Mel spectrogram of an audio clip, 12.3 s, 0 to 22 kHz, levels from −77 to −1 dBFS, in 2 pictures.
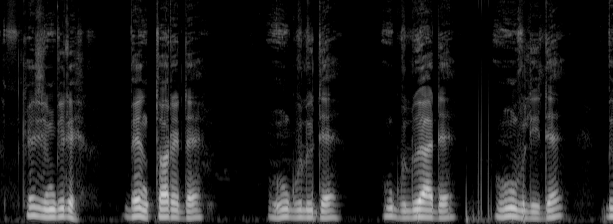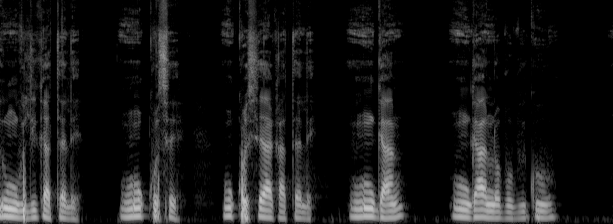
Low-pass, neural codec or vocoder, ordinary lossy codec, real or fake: none; none; none; real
